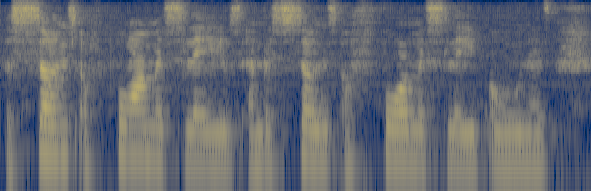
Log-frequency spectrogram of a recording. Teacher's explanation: Also sibilants. So it is alliteration, but more specifically sibilants, where the S sounds are being repeated.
